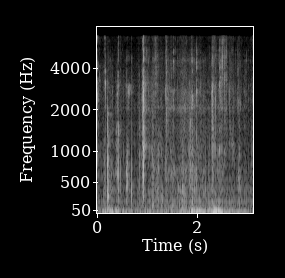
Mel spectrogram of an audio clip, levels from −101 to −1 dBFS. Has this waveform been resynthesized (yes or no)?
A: yes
